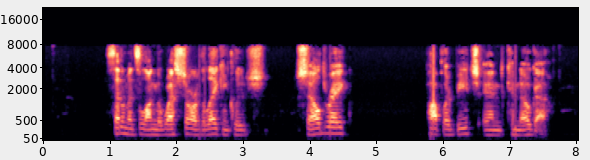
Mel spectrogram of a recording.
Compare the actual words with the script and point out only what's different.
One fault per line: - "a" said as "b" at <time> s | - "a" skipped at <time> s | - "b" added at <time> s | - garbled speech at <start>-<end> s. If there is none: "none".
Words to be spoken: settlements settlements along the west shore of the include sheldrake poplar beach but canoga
- "settlements" skipped at 1.4 s
- "lake" added at 2.4 s
- "but" said as "and" at 6.6 s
